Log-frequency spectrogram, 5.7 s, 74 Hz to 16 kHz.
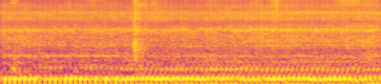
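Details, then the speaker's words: Honda Sonic used motorcycle, about 4–5 years old, about 36,000 km, checked before purchase: steady, even low single-cylinder thump at idle, no knocks or rattles, still smooth; normal idle. "Oke, ini kalau teman-teman dengerin suaranya masih halus ya. Untuk kondisi motor second 4 tahun itu masih bagus ya."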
